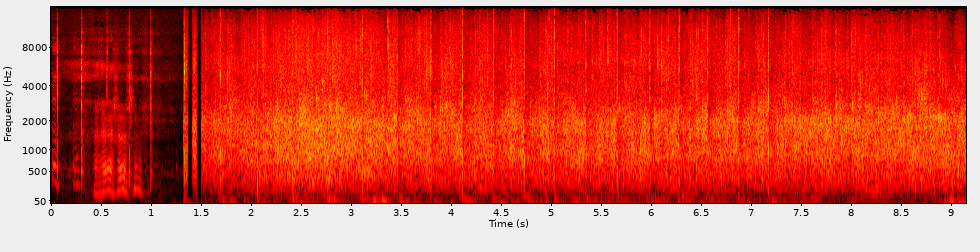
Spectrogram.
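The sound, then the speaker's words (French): A brief stretch of speech gives way abruptly to sustained, loud applause from a conference audience, a dense steady wash of many hands clapping that continues evenly to the end. “J'ai pensé, j'aimerais maintenant le dire, de la part de nous tous, et que nous devrions de leur donner donc un applaudissement complet maintenant.”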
